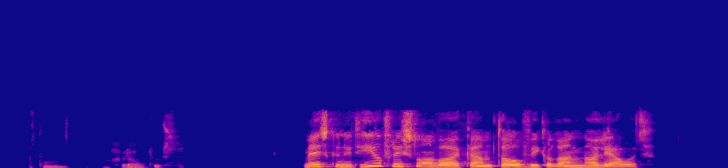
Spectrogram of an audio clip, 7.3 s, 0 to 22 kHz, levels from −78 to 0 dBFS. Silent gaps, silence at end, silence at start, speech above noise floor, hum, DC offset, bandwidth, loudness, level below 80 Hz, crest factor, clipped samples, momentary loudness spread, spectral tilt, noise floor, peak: 0.71-1.02 s, 1.90-2.69 s, 2.77-3.03 s; 0.8 s; 0.45 s; over 68 dB; none; under 0.1%; 8 kHz; -21 LUFS; -70 dBFS; 18 dB; under 0.1%; 22 LU; -4.5 dB/octave; under -90 dBFS; -6 dBFS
